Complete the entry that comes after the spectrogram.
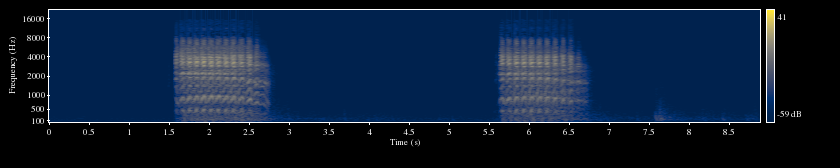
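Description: Mouflon ram bleating twice, each call a quavering bleat a little over a second long, about four seconds apart.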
